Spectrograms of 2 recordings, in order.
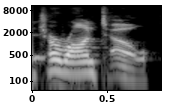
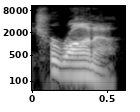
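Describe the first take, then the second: First: The second T is clearly pronounced. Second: The second T is dropped. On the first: The speaker calls it wrong. "I did the Ameri- I did. I did the Toronto" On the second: The speaker calls it right. "you're supposed to say Toronto. I never pronounced the second T"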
